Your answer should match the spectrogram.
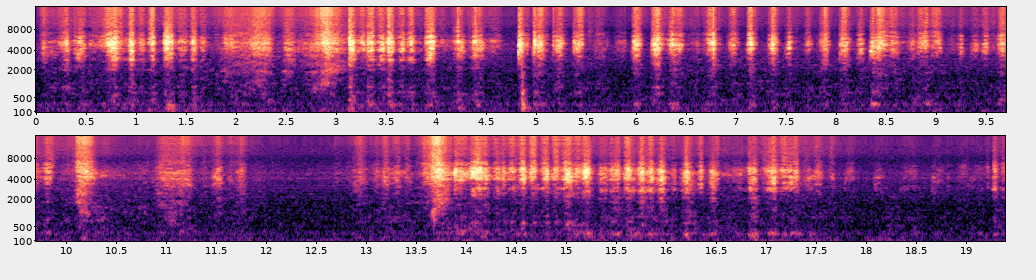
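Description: Small paintbrush scratching and dabbing oil paint onto canvas in quick, short, repeated strokes, with a pause of about a second and a half past the middle while the brush is lifted.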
